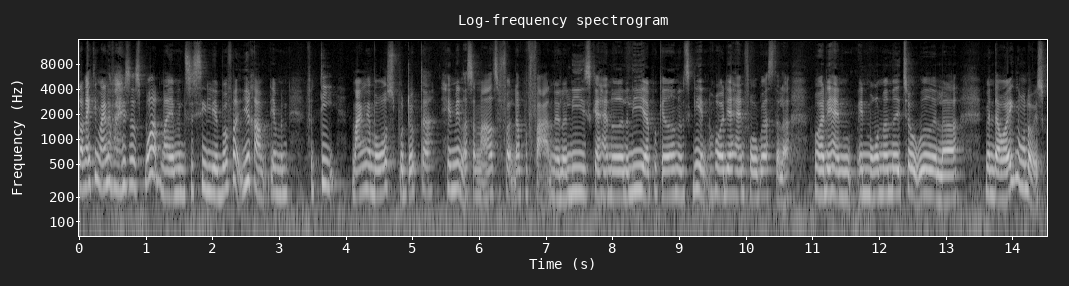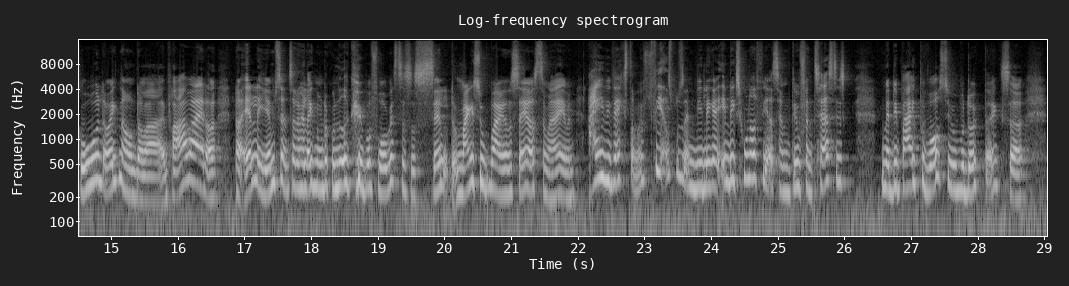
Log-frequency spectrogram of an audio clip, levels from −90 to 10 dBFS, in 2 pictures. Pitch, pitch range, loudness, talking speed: 235 Hz, 215-275 Hz, -21 LUFS, 275 wpm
